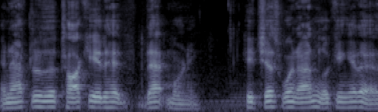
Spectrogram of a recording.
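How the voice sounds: Fairly even intonation carried by a natural reading voice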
